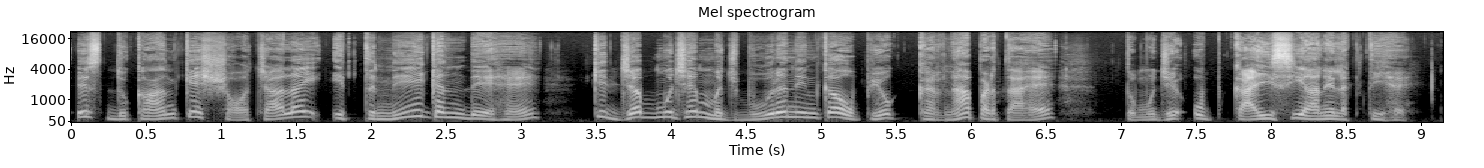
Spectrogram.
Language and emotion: Hindi, disgusted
